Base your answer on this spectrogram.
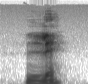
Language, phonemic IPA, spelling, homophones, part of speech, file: French, /lɛ/, laid, lai / laids / lais / lait, adjective, Fr-laid.ogg
- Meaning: 1. physically ugly 2. morally corrupt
